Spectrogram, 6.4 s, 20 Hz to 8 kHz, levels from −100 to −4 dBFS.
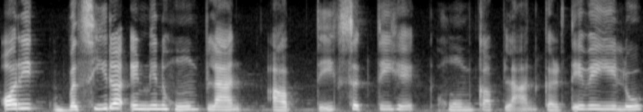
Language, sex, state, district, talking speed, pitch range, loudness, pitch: Hindi, female, Bihar, West Champaran, 160 wpm, 215-265 Hz, -20 LUFS, 240 Hz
